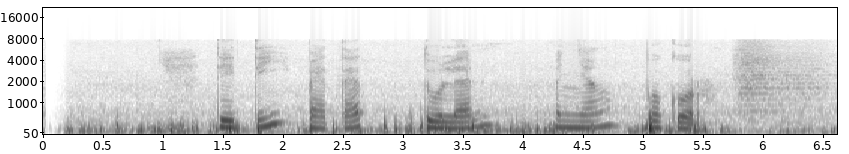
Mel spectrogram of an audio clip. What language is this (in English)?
Javanese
